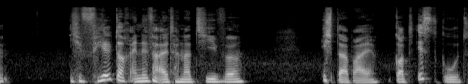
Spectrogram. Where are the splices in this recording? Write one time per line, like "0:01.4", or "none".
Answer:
0:01.5
0:03.4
